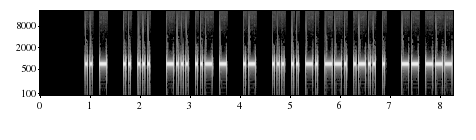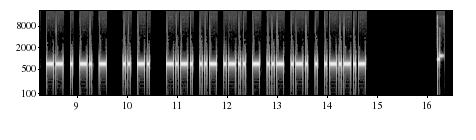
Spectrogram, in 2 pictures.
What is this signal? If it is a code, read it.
Morse code, heard as a keyed tone, about 25 wpm, 700 Hz. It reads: IT IS BUT A SINGLE MOMENT IN CULTURE.
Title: Sentences from Top 1000 Words - Review Part 6 - 25wpm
